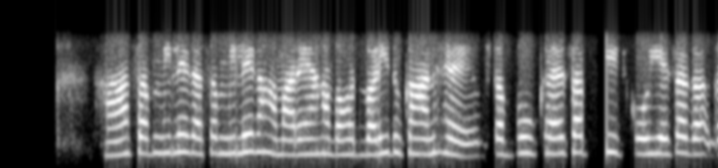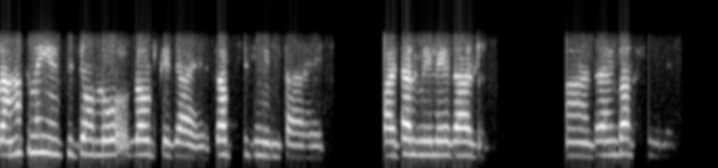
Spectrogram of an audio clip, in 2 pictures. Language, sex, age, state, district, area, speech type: Hindi, female, 45-60, Uttar Pradesh, Chandauli, rural, conversation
